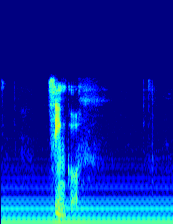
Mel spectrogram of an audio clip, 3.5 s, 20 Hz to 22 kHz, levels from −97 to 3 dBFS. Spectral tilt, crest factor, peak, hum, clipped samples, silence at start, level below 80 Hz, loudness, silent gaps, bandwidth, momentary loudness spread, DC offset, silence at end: -1.5 dB/octave; 30 dB; -14 dBFS; 60 Hz at -50 dBFS; under 0.1%; 0.05 s; -54 dBFS; -36 LUFS; none; 5.8 kHz; 23 LU; under 0.1%; 0 s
